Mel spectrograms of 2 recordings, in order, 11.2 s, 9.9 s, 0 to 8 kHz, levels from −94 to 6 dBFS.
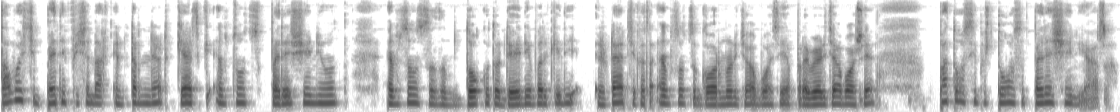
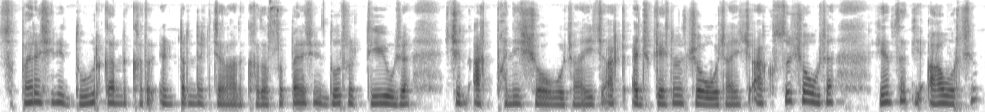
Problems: none marked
